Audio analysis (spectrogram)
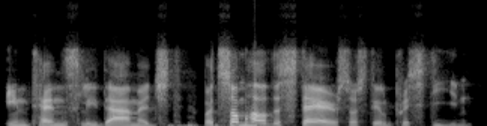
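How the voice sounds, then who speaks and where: Guy game mastering a tabletop rpg, really bright voice, thinks out loud, dry muffled recording. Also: mid-range voice, sing-song, fairly quick, dry recording. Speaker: game master of a tabletop role-playing show. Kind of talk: improvised game narration and rules talk.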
